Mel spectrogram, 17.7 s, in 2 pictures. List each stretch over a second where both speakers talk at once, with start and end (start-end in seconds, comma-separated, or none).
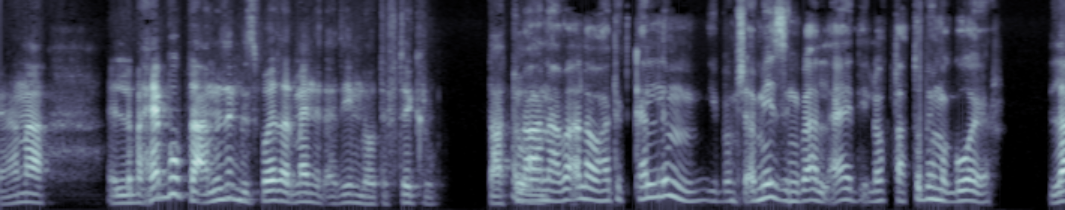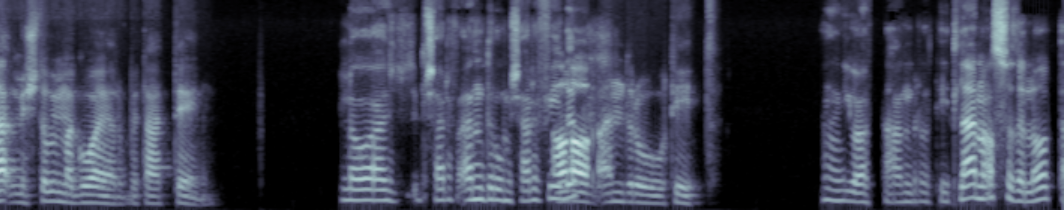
none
